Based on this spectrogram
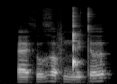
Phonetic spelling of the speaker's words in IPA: æθʊɣʌf ŋ͡ǃɪtə

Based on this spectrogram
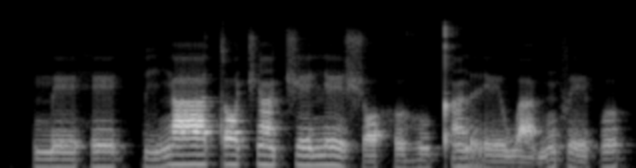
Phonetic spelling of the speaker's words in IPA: meː˨heː˨ k͡pi˨˦ŋaː˦ tɔ˦t͡ʃã˦ t͡ʃe˦ne˦˨ ʃɔ˨ hʊ˨ɣu˨ kʼã˦reː˨ wa˨ ɡũ˦feː˨ pʊ˦

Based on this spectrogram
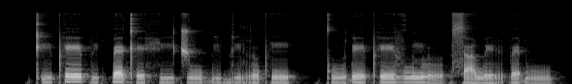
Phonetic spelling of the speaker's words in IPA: kʼi˨pʰeː˦ pi˨k͡pɛ˦kʼe˨ hiː˨ t͡ʃuː˨ ɓi˨bi˦˨rʊ˦pʰĩ˦ | kʼuː˨ɗe˦˨ pʰeː˦vuː˦nlʊ˨ | sa˨we˨r pɛ˨ɓuː˨

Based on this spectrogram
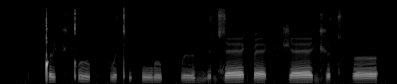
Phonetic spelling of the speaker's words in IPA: ǃɯt͡ʃkʼuːf kʷɤtʼikʷŋ͡mufpɯː bʲod͡zɛːk͡pɛːk t͡ʃɛːd͡ʒot͡s kɤ

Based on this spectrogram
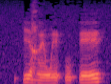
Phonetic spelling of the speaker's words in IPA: ʔiʁẽwẽʔu ʔe

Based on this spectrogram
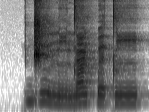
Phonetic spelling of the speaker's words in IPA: d͡ʒɨ˦˨nĩ˨dã˦ k͡pə˦tĩ˦

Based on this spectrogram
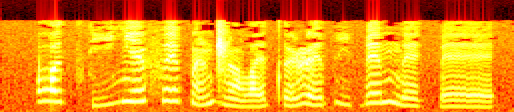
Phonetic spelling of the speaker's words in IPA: lˠə˦˥ t͡sʼi˩˥ ʎɛ̃˦˥fɛ˦˥pɛ̃˩˥ ɖ͡ʐə̃˨˩lˠɛ˩˥tʼə˩˥ ɭɛ˩˥pi˨˩ɓɛ˦˥ mɛ˨˩k͡pɛ˨˩

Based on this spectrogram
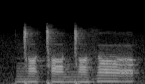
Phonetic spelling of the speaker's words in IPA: ŋ͡ǀaǀa ŋ͡ǀazɐː

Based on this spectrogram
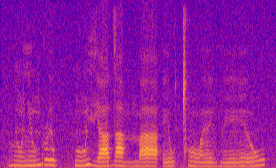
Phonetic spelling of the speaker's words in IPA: ʎũlʲũbɹʏw pːũ vʲada mːaːʔẽwǀʰũlˠẽː bẽːw

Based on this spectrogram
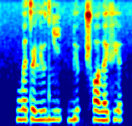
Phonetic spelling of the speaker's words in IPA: wətə˞ lʲudʎi | bʲoʔt͡ʃʰɔ ðəfʲə

